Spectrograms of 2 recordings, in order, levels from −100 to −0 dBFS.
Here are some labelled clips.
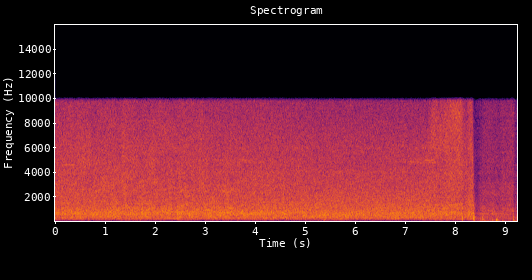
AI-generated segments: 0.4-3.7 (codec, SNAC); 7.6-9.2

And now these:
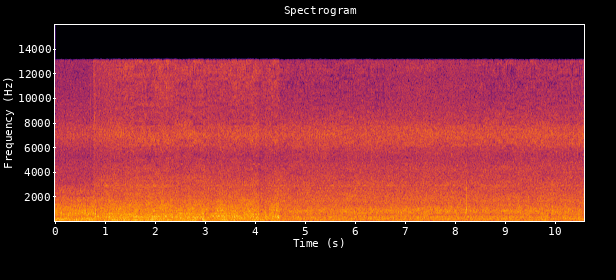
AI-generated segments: 1.2-6.6 (codec, SNAC); 8.5-10.6

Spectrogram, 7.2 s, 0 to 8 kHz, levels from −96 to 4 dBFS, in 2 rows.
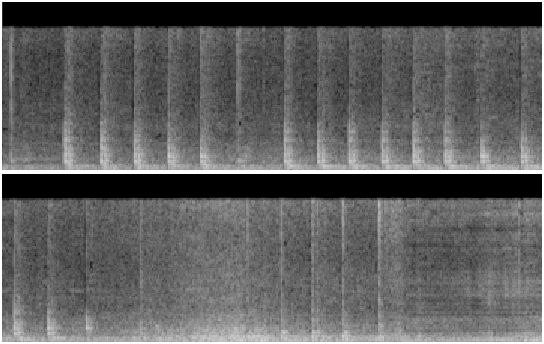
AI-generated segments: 6.3-7.2 (codec, SNAC)

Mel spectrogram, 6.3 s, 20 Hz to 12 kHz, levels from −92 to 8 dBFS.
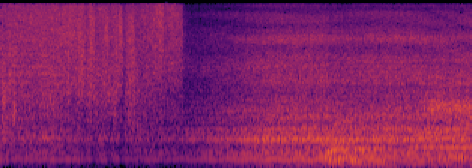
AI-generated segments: none

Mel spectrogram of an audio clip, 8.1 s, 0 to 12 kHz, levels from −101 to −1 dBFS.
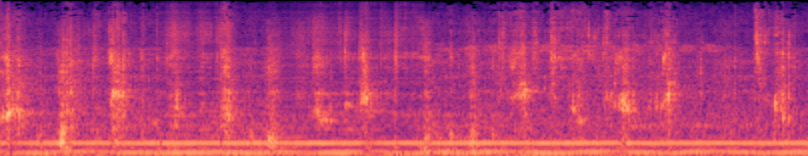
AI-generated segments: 1.6-2.2 (codec, SNAC); 2.7-4.3

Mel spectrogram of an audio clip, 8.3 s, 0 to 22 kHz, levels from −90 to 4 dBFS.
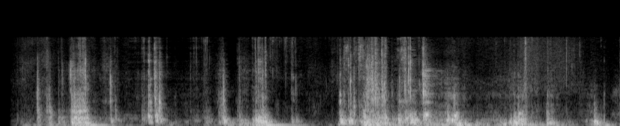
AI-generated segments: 1.7-2.7 (codec, SNAC)

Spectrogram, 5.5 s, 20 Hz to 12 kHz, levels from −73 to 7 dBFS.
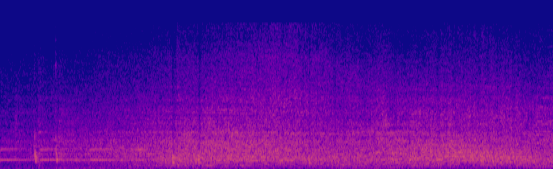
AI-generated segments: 3.6-4.1 (codec, SNAC)

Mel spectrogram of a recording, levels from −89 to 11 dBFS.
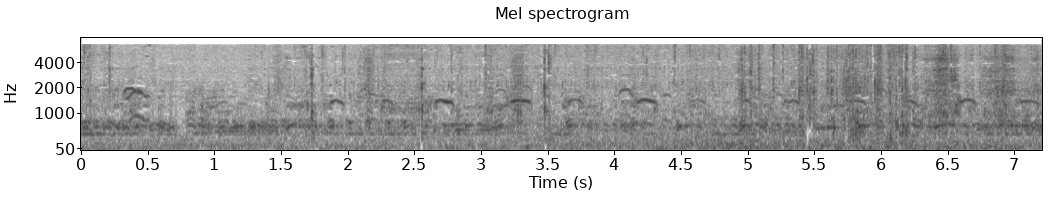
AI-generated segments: none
